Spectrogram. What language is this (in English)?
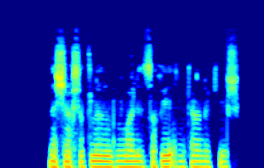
Pashto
